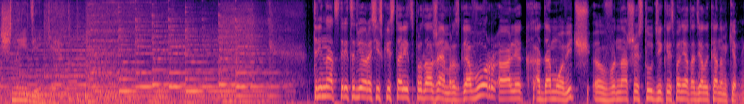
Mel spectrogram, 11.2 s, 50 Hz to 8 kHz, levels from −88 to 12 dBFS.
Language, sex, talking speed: Russian, male, 75 wpm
